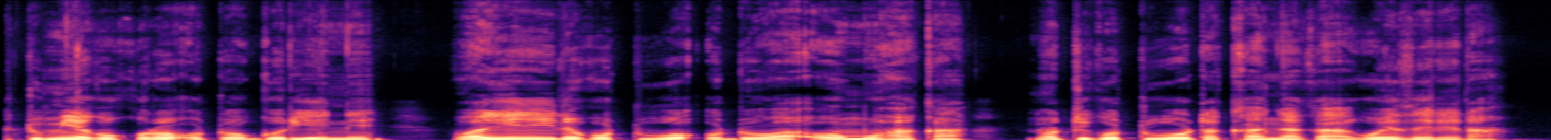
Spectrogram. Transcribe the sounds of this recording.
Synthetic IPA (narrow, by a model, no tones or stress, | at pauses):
atumiɛɣokɔɾɔʔotɔːɡoɾieine | waɣeɾeiɾɛɣotuɔʔodowaʔɔmoɦaka | nɔtiɣotuɔtakʰaɲaɣaɣwɛðɛɾɛɾa̰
